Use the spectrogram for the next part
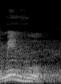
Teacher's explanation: نون ساکن مد ہا آیا تو یہاں پر اظہار حلقی ہوا، جہاں ہم ظاہر کر کے بغیر غنہ کے جلد ادا کریں گے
